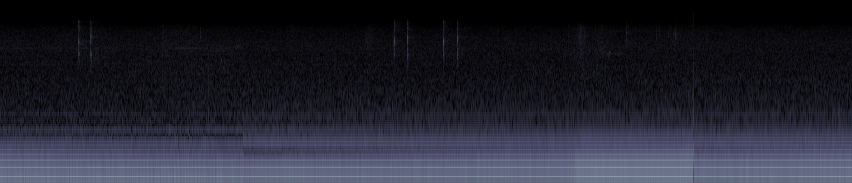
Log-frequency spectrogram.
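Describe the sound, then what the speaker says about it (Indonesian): Faint clicks of a key being pressed on a computer keyboard, a few scattered light taps over a steady electrical hum with no talking. "kita klik tombol plus di keyboard"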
